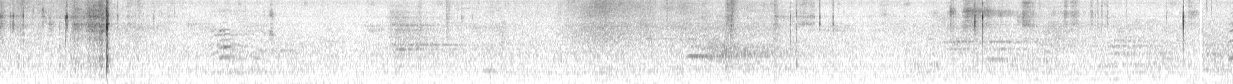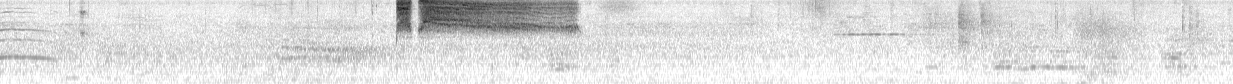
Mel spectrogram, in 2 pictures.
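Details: A sick-looking cat, scared to approach and eat in peace, gives faint, short mewing calls scattered through the recording, amid clicks, rustling and a brief loud burst of scraping noise partway through.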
